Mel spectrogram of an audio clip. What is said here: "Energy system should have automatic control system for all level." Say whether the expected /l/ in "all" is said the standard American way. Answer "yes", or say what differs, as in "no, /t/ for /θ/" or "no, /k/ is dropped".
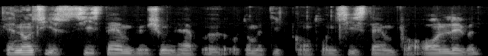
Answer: no, /n/ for /l/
